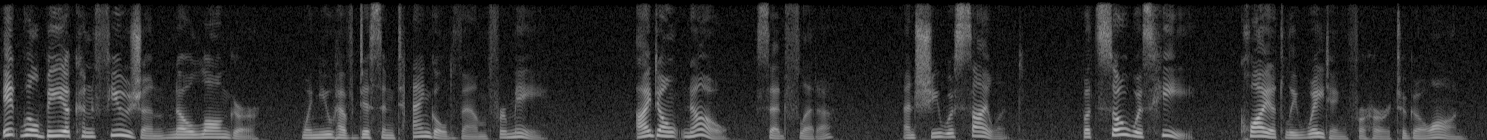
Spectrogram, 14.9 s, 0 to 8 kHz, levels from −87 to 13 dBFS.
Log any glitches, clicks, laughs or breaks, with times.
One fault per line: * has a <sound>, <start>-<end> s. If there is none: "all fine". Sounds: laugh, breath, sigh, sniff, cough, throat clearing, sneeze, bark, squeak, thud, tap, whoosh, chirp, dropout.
* has a dropout, 4.0-4.1 s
